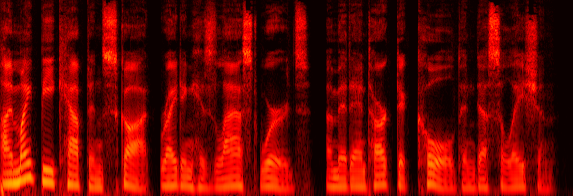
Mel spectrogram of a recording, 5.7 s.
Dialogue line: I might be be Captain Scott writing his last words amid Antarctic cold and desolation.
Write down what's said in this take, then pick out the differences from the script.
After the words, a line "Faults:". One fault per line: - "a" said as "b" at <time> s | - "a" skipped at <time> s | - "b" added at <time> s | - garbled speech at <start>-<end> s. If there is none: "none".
I might be Captain Scott writing his last words amid Antarctic cold and desolation.
Faults:
- "be" skipped at 0.6 s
